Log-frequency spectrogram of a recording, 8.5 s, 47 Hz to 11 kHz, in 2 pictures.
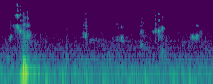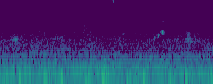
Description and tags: Cute sound but hard record sound of rats (chuột xạ) at night. ≈2013.10 Zoom H1
animal, chu, cute, rat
